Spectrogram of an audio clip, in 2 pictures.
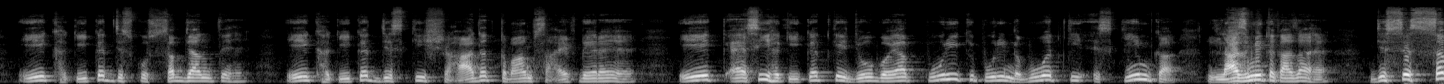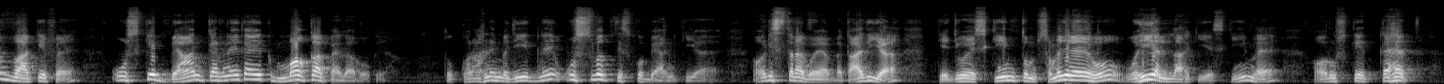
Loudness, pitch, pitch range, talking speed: -15 LUFS, 165 Hz, 145-195 Hz, 170 wpm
